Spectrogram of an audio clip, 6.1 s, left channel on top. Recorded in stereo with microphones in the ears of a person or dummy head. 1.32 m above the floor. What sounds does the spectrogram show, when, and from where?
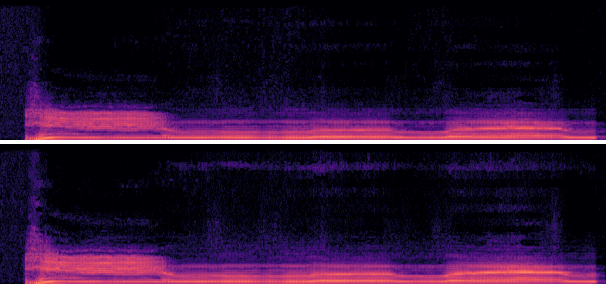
0.3 s singing: 10° right (ahead or behind), 0.8 m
